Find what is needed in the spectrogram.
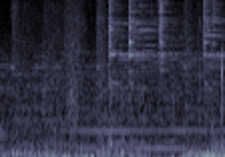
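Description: Background music with steady tones, and a few light metallic clinks about a second in, from trekking poles striking the stony path.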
